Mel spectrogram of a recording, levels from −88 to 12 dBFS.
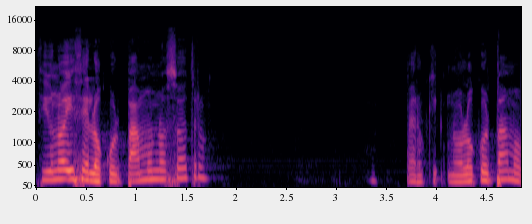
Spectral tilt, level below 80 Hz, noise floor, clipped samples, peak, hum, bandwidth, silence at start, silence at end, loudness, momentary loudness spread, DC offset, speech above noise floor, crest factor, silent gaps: -8 dB/octave; -58 dBFS; -79 dBFS; under 0.1%; -6 dBFS; none; 10.5 kHz; 0.05 s; 0 s; -26 LUFS; 15 LU; under 0.1%; 54 dB; 22 dB; none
